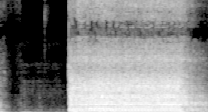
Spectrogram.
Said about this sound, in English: I'm gonna use my immersion blender to give this a quick little blitz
